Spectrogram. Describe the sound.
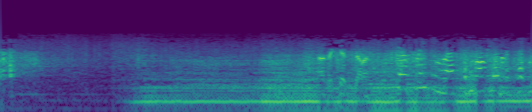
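A car engine drones through a long road drive, a low, constant hum that rises in level partway through and continues under people talking.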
